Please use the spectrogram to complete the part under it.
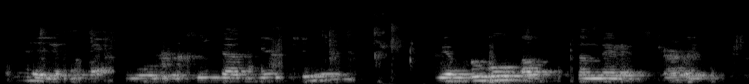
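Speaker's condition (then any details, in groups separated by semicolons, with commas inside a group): No condition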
